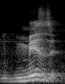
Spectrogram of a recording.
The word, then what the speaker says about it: Ms: मिज इसका प्रोनाउंसिएशन होता है मिज, MIZ, ये प्रोनाउंसिएशन है मिज।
